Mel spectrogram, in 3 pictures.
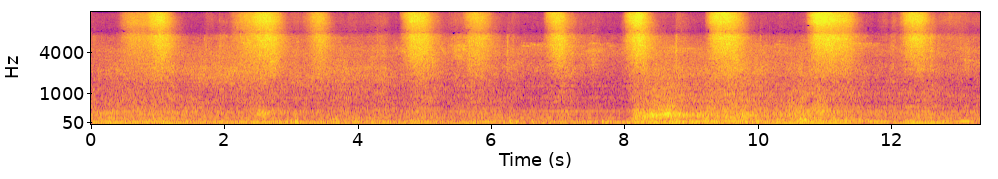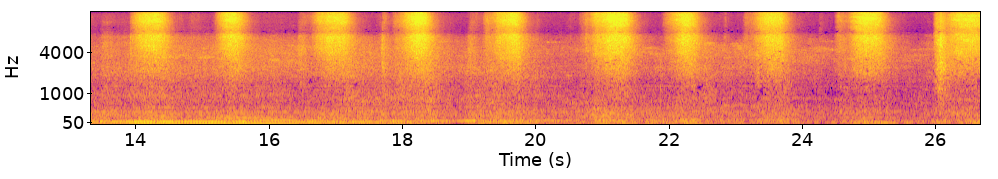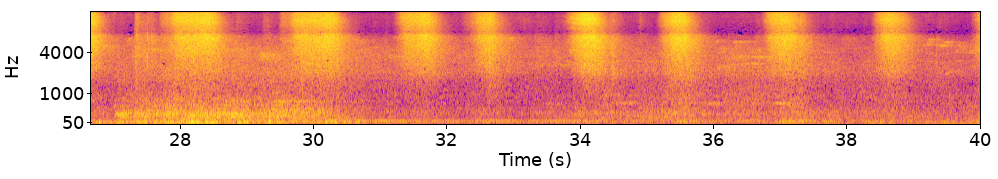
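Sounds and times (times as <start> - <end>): freight train rumble: 0.0 - 20.1, 26.2 - 32.8
close hissy breaths: 0.2 - 40.0.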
